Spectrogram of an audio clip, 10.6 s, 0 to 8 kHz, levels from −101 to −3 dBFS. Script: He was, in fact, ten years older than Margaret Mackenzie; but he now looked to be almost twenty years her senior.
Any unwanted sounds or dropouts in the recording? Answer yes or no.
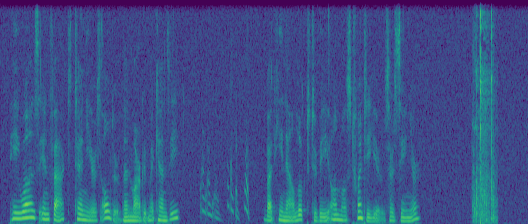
yes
